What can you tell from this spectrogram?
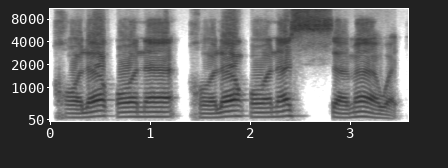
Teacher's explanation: Qaf tidak ada hams, tidak ada angin yang terlepas. Pastikan jahar, suara nafas itu tertahan, tersekat.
